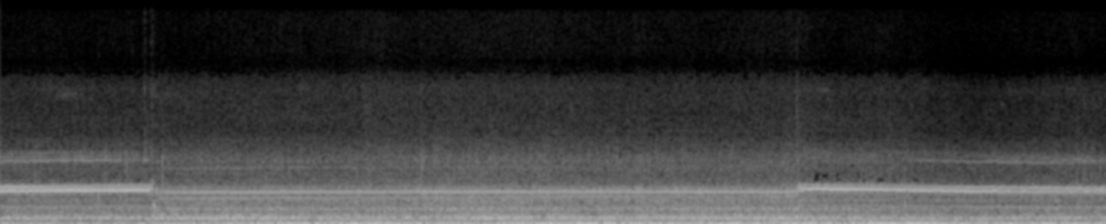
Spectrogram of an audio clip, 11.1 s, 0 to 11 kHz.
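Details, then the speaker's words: BBS02 e-bike mid-drive motor after conversion to 72 V, 42/32 gearing, ridden about 31 mph in first gear under 1,000 W; steady high whine over road and wind noise, stepping with load. Owner suspects something inside out of whack, unconfirmed. "it's going 31 m an hour in first gear with less than 1,000 Watts that was kind of downhill but this will loud though man this thing's crazy"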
